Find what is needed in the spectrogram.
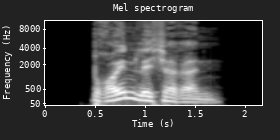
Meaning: inflection of bräunlich: 1. strong genitive masculine/neuter singular comparative degree 2. weak/mixed genitive/dative all-gender singular comparative degree
- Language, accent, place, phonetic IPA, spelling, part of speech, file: German, Germany, Berlin, [ˈbʁɔɪ̯nlɪçəʁən], bräunlicheren, adjective, De-bräunlicheren.ogg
